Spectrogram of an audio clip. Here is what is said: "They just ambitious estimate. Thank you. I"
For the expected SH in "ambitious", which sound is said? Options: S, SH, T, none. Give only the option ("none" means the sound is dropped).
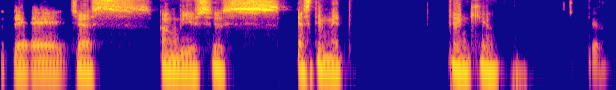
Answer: S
